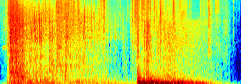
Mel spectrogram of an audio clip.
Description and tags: Door falls to floor
Heavy wooden door being kicked in and crashing to the floor
bashed, battered, busted, crash, crunch, door, fall, Heavy, kicked, wooden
